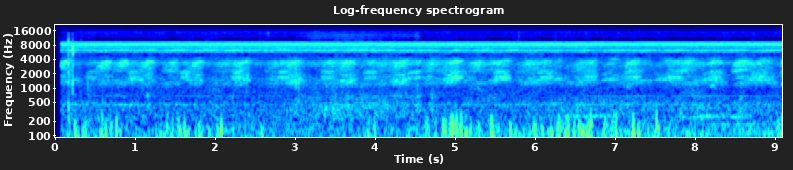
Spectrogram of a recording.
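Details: A juvenile Barred owl, preening and calling for its mother, gives harsh, raspy hissing screeches in a fast, uneven series over steady low rumbling wind or handling noise.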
